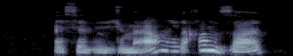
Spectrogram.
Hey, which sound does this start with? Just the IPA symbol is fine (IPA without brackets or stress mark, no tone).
æ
